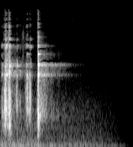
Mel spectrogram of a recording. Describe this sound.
Throwing away glass trash.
